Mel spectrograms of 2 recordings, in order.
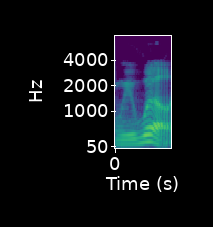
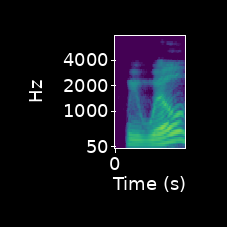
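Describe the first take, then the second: First: It is said cheerfully, in an upbeat way. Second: It is said doubtfully, as a question.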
